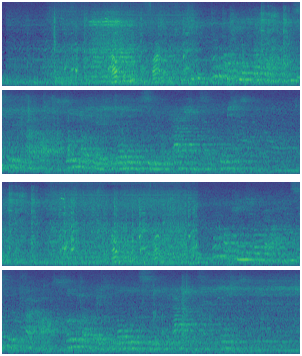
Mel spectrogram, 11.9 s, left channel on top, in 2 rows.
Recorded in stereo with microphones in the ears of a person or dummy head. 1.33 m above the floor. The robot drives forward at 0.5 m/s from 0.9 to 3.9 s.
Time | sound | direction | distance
2.2 | a man speaking | 85° left | 0.9 m
4.1 | a woman speaking | 15° left (ahead or behind) | 3 m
